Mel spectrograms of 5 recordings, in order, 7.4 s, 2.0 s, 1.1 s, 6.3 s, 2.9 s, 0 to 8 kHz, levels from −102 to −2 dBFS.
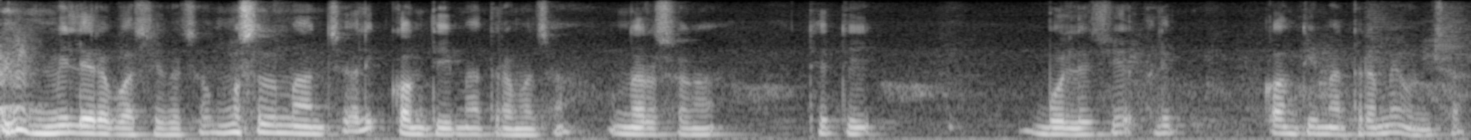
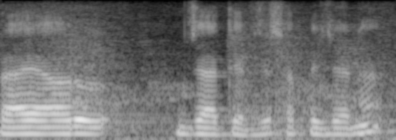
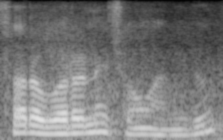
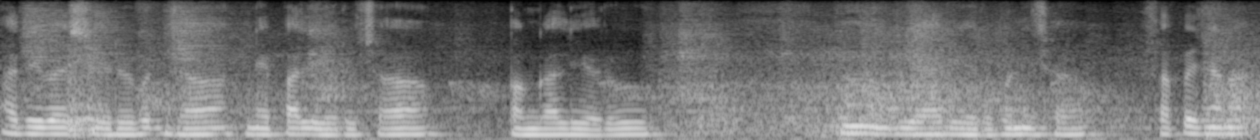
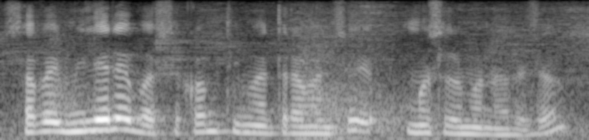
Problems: none marked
